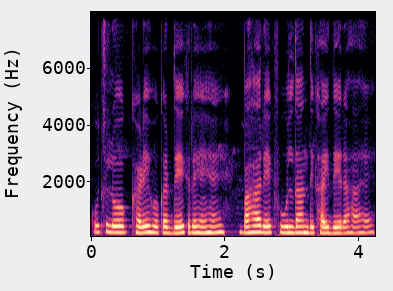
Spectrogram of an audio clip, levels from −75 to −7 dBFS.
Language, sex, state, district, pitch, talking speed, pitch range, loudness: Hindi, female, Himachal Pradesh, Shimla, 215 Hz, 195 wpm, 210-225 Hz, -12 LUFS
